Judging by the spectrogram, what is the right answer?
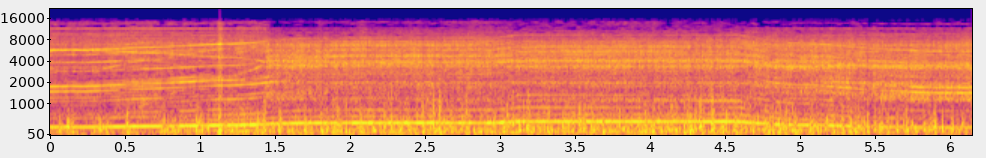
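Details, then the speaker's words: Turnigy D2836/8 1100kv brushless motor, new: whine climbs, holds, then drops, and a rough gritty bearing noise shows as the throttle backs off; bad bearing. "okay so it sounds well when it starts off and then when you back off you can hear the bearing noise"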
